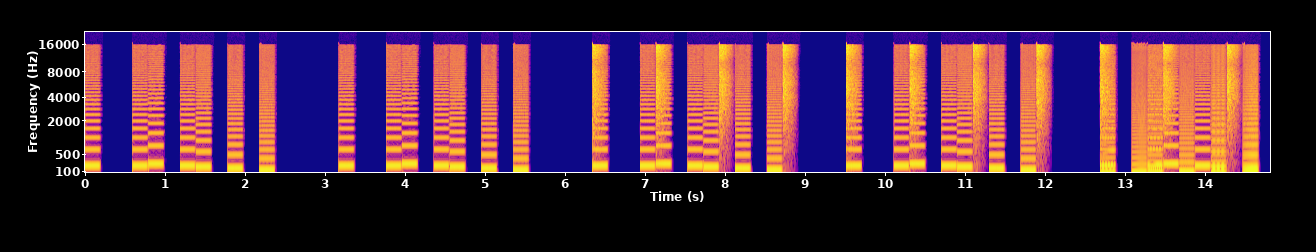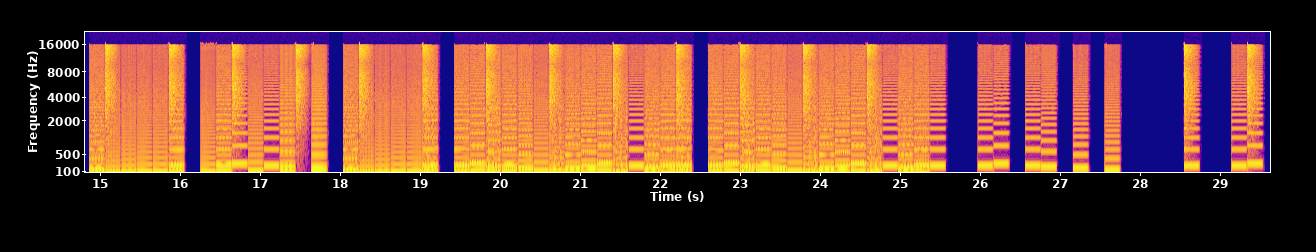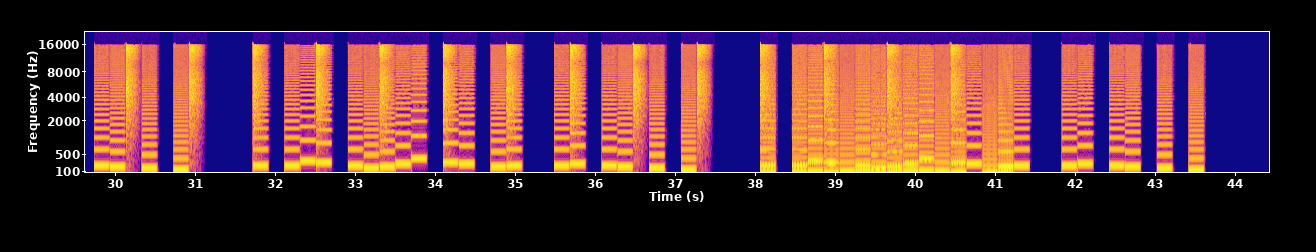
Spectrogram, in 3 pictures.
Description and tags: Pixel Song #9
Loop, Music, Pixel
